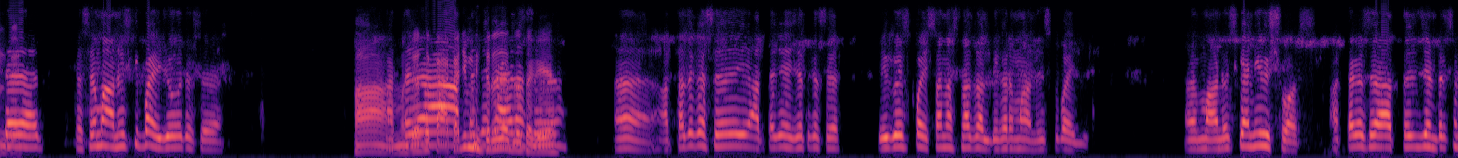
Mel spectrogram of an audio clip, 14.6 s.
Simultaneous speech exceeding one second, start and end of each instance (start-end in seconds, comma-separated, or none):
3.9-5.5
